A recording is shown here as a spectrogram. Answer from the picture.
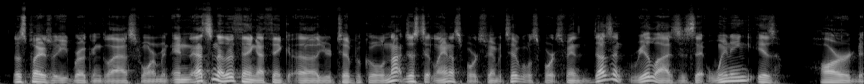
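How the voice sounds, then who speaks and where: The speaker sounds animated, with lively intonation and a fairly quick pace, on a very clean recording with a silent background. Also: man, very deep, low pitch for a man. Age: 40s. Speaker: sports podcast host. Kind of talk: casual chat.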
